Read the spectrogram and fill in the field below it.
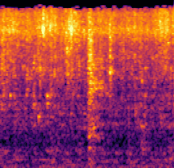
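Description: Tap water runs steadily into a sink while potatoes are washed and scrubbed with the skins left on, a continuous close hiss with no talking.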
